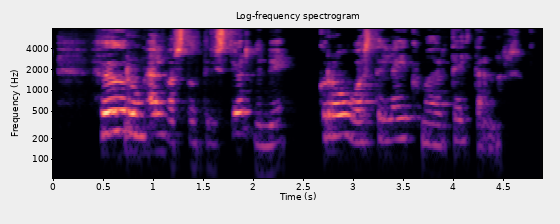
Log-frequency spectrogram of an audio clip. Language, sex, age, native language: Icelandic, female, 40-49, Icelandic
